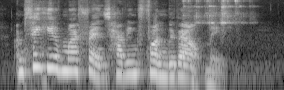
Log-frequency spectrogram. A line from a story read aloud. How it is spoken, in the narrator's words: blurted out Milo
